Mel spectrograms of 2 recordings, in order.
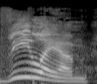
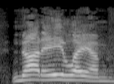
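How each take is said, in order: First: The stressed and lengthened as thee. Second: Said in the usual way. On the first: Shown as a demonstration. Preacher correcting a lamb to the Lamb, stress on the. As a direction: lean hard on the in the Lamb.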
